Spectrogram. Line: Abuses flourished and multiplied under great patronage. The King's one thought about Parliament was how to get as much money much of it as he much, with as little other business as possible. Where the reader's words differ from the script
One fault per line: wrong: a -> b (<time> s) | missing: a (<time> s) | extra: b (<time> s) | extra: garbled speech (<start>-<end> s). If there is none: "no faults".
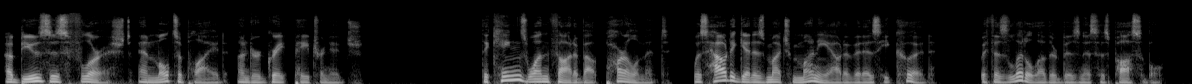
wrong: much -> out (8.3 s)
wrong: much -> could (8.9 s)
